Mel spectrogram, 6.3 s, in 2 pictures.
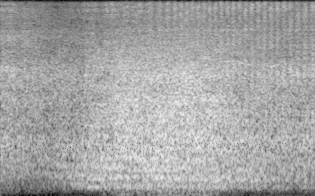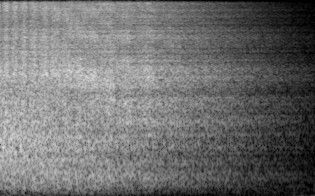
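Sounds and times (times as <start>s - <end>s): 
rocket projectile: 0.1s - 5.2s.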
